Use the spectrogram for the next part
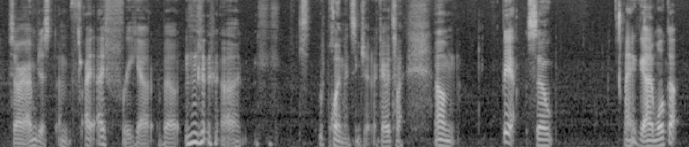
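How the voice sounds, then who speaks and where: A man chatting casually and telling a personal story in a rambling, animated way, often interrupting himself and re-enacting bits of dialogue. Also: lowish voice. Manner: often laughs while talking. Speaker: storyteller recounting own experience.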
